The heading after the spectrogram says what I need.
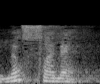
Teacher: إلى ألف، تقول للصلاة، لكن فخم لي الصاد ورقق لي اللام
